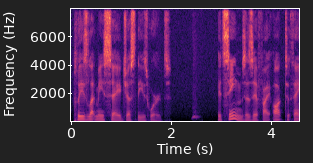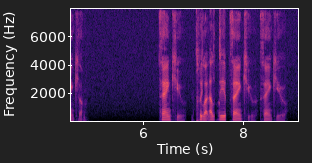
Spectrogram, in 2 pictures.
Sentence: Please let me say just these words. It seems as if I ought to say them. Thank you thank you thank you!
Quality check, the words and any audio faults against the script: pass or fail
fail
